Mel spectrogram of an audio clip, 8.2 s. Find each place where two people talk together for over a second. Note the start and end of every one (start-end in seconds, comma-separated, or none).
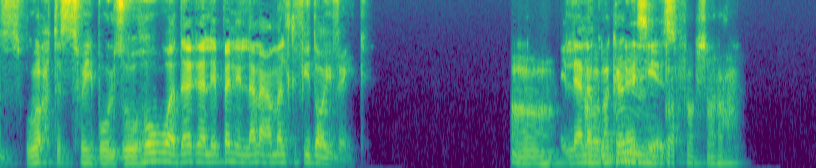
5.6-6.9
